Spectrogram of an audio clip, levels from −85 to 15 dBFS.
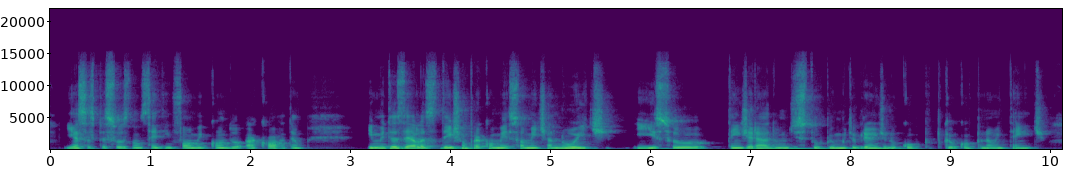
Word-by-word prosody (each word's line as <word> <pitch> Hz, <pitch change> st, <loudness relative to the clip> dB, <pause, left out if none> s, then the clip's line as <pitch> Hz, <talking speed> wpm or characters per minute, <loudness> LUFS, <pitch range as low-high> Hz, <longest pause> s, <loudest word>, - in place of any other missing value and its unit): e 105 Hz, -, -3 dB
essas 115 Hz, +4 st, 0 dB
pessoas 135 Hz, +1 st, -3 dB
não 150 Hz, -, -1 dB
sentem 145 Hz, -1 st, -3 dB
fome 135 Hz, 0 st, -1 dB
quando 140 Hz, 0 st, -1 dB
acordam 100 Hz, -10 st, -2 dB, 0.6 s
e 135 Hz, -, +4 dB
muitas 160 Hz, +2 st, +4 dB
delas 155 Hz, +4 st, +3 dB
deixam 165 Hz, +6 st, +2 dB
para 160 Hz, -2 st, 0 dB
comer 140 Hz, -3 st, +1 dB
somente 130 Hz, -1 st, +1 dB
à -, -, -1 dB
noite, 120 Hz, -1 st, +2 dB
e 100 Hz, +2 st, -1 dB
isso 140 Hz, +3 st, +1 dB, 0.2 s
tem 130 Hz, 0 st, +3 dB
gerado 115 Hz, -3 st, +1 dB
um 130 Hz, 0 st, +2 dB
distúrbio 120 Hz, 0 st, -2 dB
muito 115 Hz, +4 st, +2 dB
grande 120 Hz, -3 st, +1 dB
no 140 Hz, -, -1 dB
corpo, 110 Hz, -3 st, -6 dB
porque -, -, -9 dB
o 135 Hz, -, -3 dB
corpo 115 Hz, -3 st, -7 dB
não 100 Hz, 0 st, -1 dB
entende. 95 Hz, -7 st, -5 dB
130 Hz, 190 wpm, -22 LUFS, 120-140 Hz, 0.6 s, e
